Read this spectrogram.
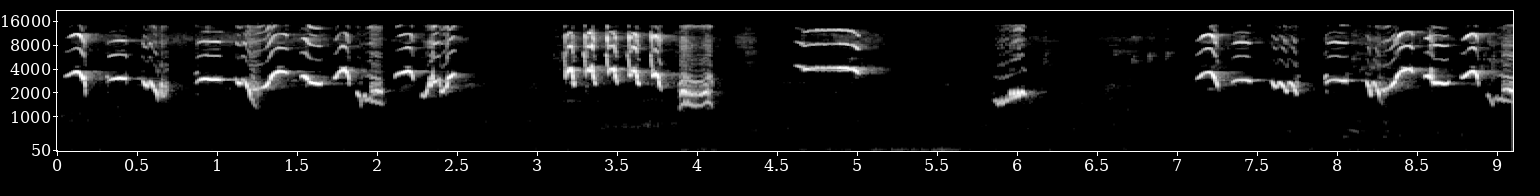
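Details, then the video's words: Oriental magpie-robin song meant to stir lazy caged birds into singing: fast bursts of loud, varied whistles and trills, a pause, a clear double whistle, then another dense rush of bright notes; faint low rumble behind. "Pancingan burung kacer agar cepat gacor"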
